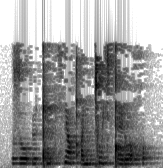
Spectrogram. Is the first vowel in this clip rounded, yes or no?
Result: yes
